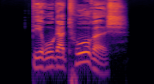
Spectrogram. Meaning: derogatory (being or pertaining to a derogatory clause)
- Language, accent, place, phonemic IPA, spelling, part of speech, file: German, Germany, Berlin, /deʁoɡaˈtoːʁɪʃ/, derogatorisch, adjective, De-derogatorisch.ogg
